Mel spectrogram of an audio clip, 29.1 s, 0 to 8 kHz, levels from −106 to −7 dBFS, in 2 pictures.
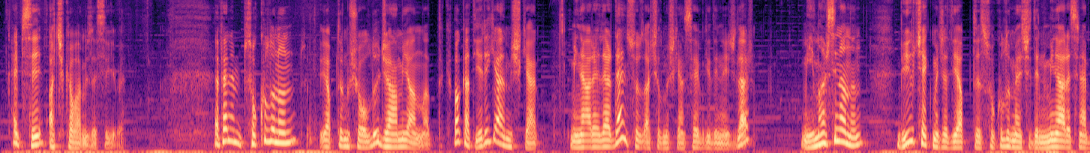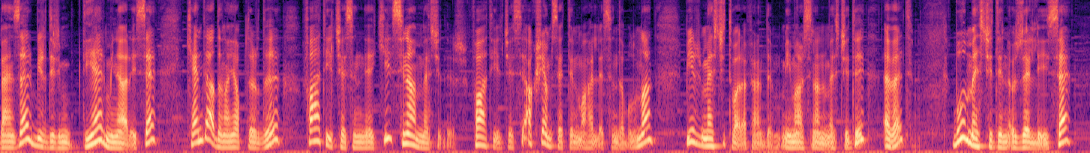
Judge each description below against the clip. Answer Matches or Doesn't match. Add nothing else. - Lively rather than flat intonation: Matches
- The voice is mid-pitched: Doesn't match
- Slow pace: Doesn't match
